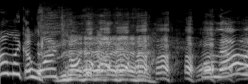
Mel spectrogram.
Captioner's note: laugh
